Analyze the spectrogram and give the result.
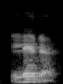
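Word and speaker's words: letter: এই টি এর উচ্চারণ হবে হচ্ছে আহ ঠ আর ড এর মানে মাঝামাঝি, লেডার, না, ড আর যে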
